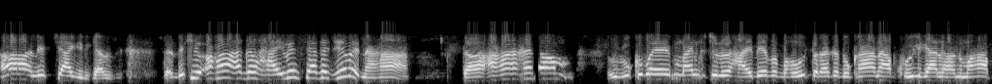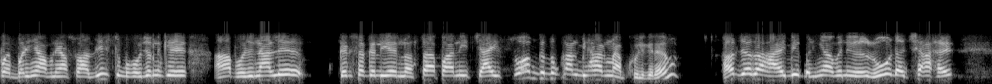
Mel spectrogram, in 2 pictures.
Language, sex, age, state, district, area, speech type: Maithili, male, 18-30, Bihar, Samastipur, rural, conversation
